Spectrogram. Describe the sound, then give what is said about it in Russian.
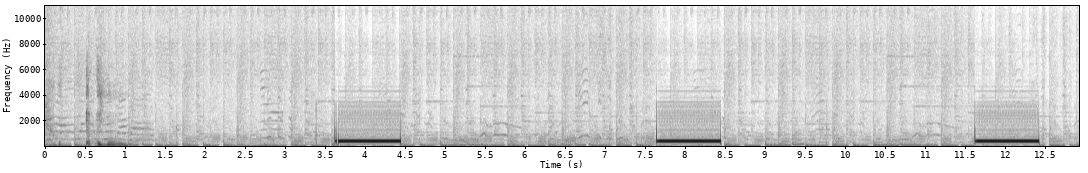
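A telephone dial tone of an outgoing call sounds three times as steady, loud, evenly spaced beeps about four seconds apart, each lasting roughly a second, over a busy murmur of background sound. “Ну, если он сейчас звонит Владику, то, наверное, не бессмысленно.”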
